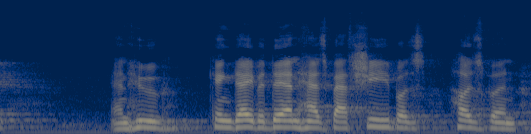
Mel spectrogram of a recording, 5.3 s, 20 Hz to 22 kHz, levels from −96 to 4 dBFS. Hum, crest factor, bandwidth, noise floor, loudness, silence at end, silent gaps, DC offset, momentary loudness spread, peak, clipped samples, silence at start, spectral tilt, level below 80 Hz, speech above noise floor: none; 20 dB; 13 kHz; -71 dBFS; -42 LUFS; 0 s; none; under 0.1%; 18 LU; -24 dBFS; under 0.1%; 0 s; -6.5 dB/octave; -76 dBFS; 29 dB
